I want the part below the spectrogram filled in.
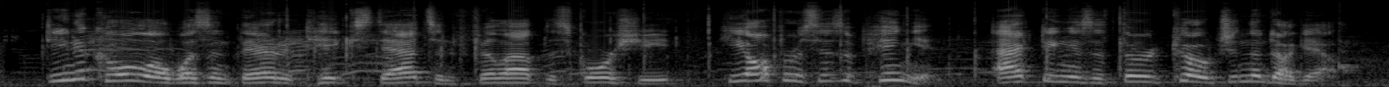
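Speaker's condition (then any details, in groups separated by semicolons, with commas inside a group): No condition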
